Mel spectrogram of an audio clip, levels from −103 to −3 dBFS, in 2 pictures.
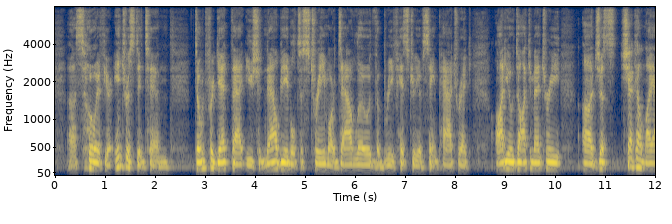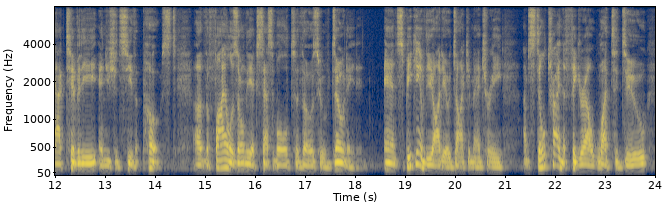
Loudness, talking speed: -19 LUFS, 160 wpm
